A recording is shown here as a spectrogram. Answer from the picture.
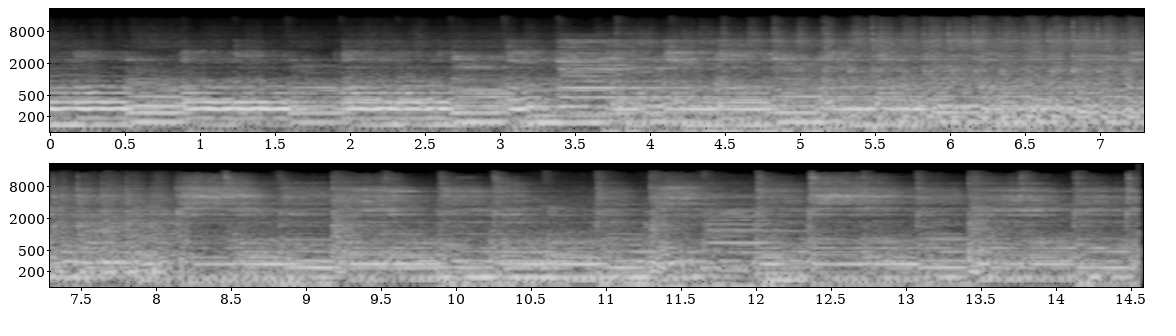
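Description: Live blues-rock band: electric guitar playing over bass guitar and a drum kit, with the drums getting busier about two seconds in.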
